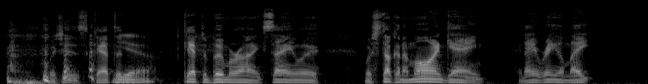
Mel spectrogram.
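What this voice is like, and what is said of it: Put-on Australian accent. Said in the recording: “Your Australian accent is blowing me away. That's really ... good”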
